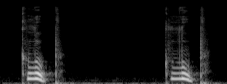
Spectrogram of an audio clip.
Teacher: to C Dr next example the word cloop which means club The Voice consonant B changed to p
